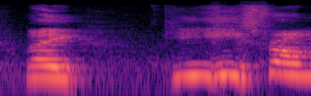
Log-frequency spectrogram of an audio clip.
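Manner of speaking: usual speaking voice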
